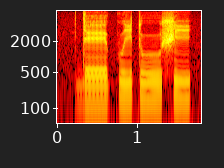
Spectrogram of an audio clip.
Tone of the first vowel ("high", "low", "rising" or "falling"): low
